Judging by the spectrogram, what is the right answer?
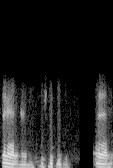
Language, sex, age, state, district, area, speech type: Kashmiri, male, 30-45, Jammu and Kashmir, Srinagar, urban, conversation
